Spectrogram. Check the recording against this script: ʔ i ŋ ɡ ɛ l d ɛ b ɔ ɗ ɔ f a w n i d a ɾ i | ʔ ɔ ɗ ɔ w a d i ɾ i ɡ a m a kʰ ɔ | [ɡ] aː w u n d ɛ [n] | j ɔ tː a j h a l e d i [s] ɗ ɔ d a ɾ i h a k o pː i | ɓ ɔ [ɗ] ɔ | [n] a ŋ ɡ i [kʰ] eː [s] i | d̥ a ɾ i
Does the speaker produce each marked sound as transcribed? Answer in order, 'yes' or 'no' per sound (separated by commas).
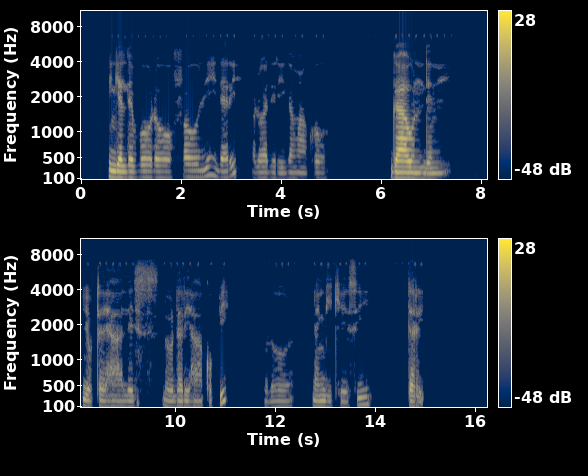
yes, yes, yes, yes, yes, yes, yes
